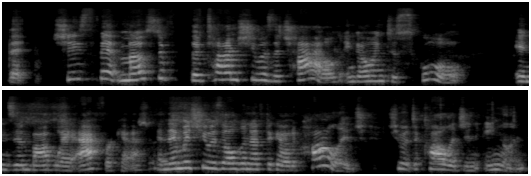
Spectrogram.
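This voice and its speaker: This is an elementary school teacher reading to young children, caught on a low-quality recording. Her slightly high voice sounds pushed and bright as she gives simple instructions, asks questions to test understanding and firmly holds the kids to the task.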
